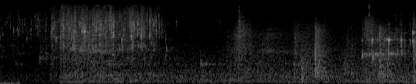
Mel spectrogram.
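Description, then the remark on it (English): A tap runs with a steady hiss of water, then a woman wearing a stethoscope turns it off, leaving it dripping steadily with a few soft, irregular drips and splashes into a sink. No voices. “Gripping the stethoscope that's around her neck, she takes another deep breath before turning off the tap, leaving it dripping steadily.”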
